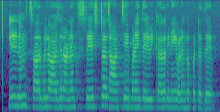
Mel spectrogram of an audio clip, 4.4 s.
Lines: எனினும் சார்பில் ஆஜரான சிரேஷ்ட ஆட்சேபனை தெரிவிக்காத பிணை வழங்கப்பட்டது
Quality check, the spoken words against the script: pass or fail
pass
